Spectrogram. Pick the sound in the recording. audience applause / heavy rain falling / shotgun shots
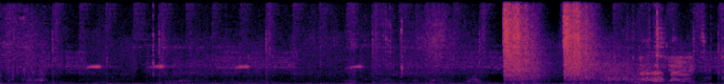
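shotgun shots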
